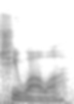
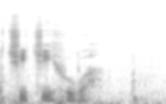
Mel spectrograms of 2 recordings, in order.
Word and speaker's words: Chihuahua: I'm just a Chi-Chi HOA I know it's pronounced Chihuahua but I call it a Chi-Chi HOA wait hu did I ever send you that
